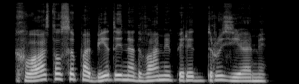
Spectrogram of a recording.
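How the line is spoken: Dry. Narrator (Russian): сухо закончил Виконт

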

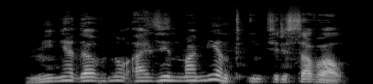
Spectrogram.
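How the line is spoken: Silky inquiry. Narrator (Russian): шелковым голосом осведомился Калашников

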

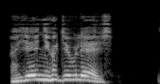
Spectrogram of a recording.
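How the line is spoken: Laughing. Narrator (Russian): засмеялась она

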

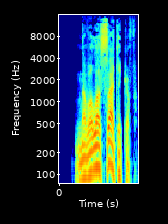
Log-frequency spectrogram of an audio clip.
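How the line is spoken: Snorting. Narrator (Russian): хмыкнул барон Сдучек

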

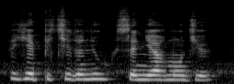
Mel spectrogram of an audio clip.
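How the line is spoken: Murmured prayer. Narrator (French): murmurait-elle

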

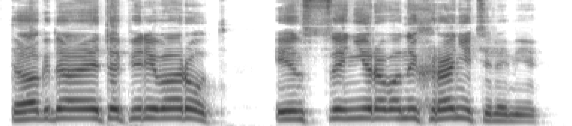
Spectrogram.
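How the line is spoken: Father's loud clear reply. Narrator (Russian): ответ отца прозвучал громко и четко

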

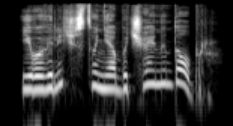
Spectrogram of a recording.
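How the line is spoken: Purring. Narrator (Russian): мурлыкнула

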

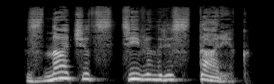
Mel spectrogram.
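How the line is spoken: Joyful exclamation. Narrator (Russian): радостно воскликнул сержант Лейк

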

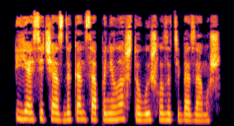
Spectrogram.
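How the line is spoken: Plain. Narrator (Russian): ответила я

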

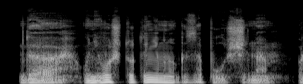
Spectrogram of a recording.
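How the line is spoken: Muttered. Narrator (Russian): пробормотал Макс

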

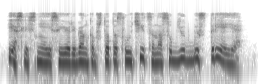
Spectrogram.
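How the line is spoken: Growled. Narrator (Russian): Рыкнула она на напарницу

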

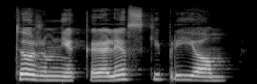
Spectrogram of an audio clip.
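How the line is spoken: Grumbling. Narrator (Russian): проворчала Эвон

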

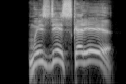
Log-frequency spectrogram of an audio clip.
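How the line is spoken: Shouting. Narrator (Russian): крикнул

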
